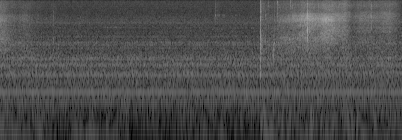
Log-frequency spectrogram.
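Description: A steady low electrical hum with faint handling noise: a soft click about two and a half seconds in and a brief rustle just after, as the coin album is shifted in gloved hands.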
